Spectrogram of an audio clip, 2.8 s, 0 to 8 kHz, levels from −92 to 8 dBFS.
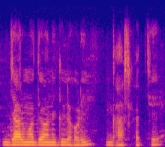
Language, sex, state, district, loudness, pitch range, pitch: Bengali, male, West Bengal, Cooch Behar, -18 LUFS, 135-145 Hz, 140 Hz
